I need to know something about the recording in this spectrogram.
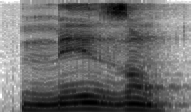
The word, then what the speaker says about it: maison: Myriam, Myriam sort, sort, on ne prononce pas T, sort de la maison, maison. S entre deux voyelles se prononce Z, maison.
